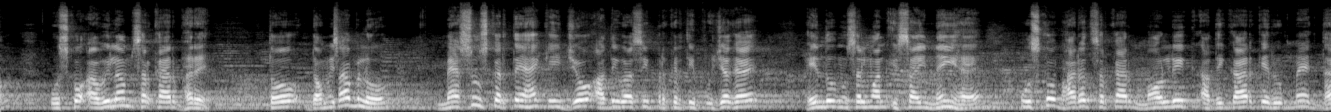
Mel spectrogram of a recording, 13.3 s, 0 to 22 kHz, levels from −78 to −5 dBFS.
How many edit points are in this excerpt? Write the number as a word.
one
